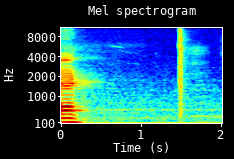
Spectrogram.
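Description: A man's brief "uh", then quiet room tone broken by one sharp click about one and a half seconds in.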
